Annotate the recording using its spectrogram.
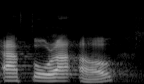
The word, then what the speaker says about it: aphorao: But there's how you'd pronounce it, aphorao.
